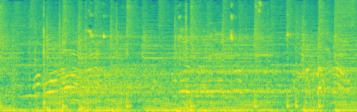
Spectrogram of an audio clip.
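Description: A basketball bouncing on a hardwood gym floor as it is dribbled, over background music with a steady bass line.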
